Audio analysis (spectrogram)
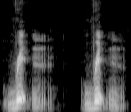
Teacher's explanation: it sounds more like a D sound almost so the T sound is very soft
